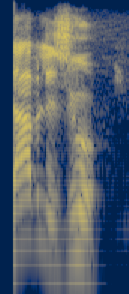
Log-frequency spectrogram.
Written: zuo

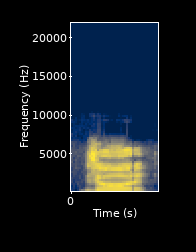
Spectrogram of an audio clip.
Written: zoore

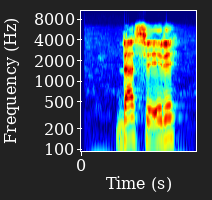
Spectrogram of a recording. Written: da-se'ere

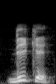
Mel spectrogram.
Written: bike

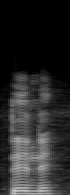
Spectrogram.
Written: penne

